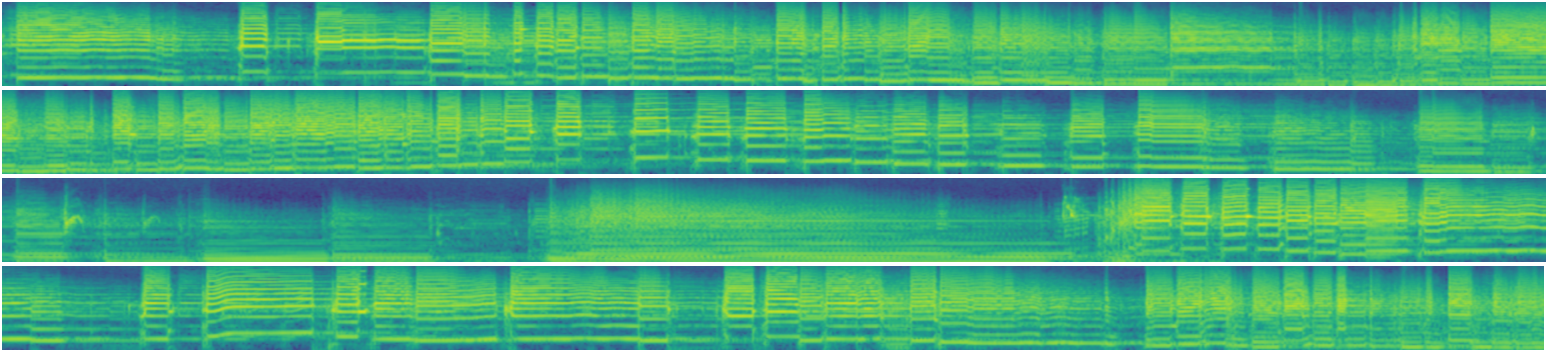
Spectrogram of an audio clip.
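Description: Epiphone electric guitar played through a ProCo RAT distortion pedal with its distortion knob low, at about nine o'clock, giving a subtle crunch rather than heavy distortion. Melodic single-note lines and runs, with a held chord a little past the middle.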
